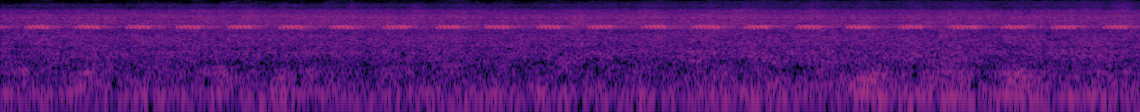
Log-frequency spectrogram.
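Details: Male cricket singing to attract a female on a still summer night, its high pulsed chirps evenly spaced at roughly four per second, clean and regular against a soft background hum of distant insects.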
